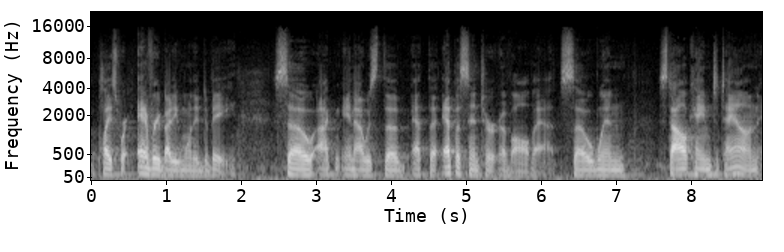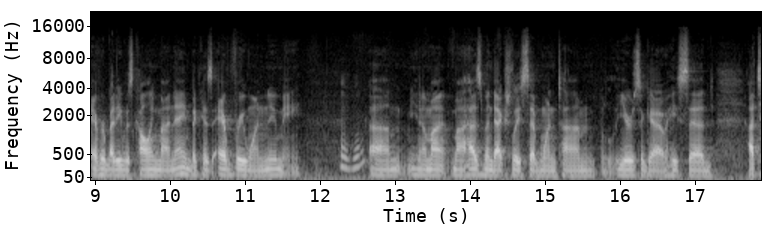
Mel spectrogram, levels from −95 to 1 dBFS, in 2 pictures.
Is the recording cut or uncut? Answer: uncut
